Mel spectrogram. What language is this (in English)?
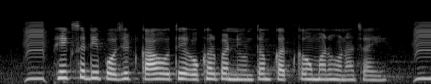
Chhattisgarhi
